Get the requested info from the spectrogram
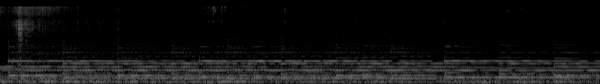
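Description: Soft background music with held chords that change about two-thirds of the way through. Under it, a faint crumbly crackle of burnt, charred insulation being rubbed off a bundle of copper armature-winding wires.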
